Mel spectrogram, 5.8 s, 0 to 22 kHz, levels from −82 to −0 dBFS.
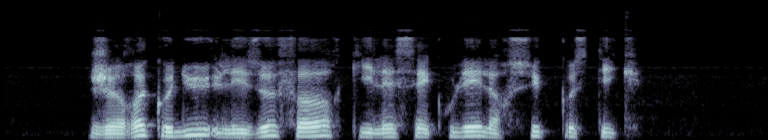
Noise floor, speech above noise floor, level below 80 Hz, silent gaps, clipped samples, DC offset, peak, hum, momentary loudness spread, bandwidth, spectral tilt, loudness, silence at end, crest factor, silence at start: -71 dBFS; 52 dB; -54 dBFS; none; under 0.1%; under 0.1%; -2 dBFS; none; 8 LU; 9.4 kHz; -5.5 dB/octave; -19 LUFS; 1 s; 18 dB; 0.65 s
